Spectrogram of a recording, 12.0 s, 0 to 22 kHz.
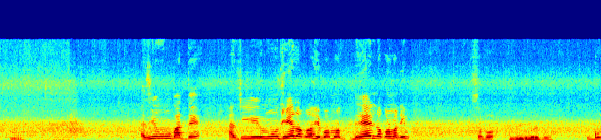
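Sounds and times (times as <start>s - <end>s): steady background hiss: 0.0s - 12.0s
low voice murmur: 0.2s - 0.5s.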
